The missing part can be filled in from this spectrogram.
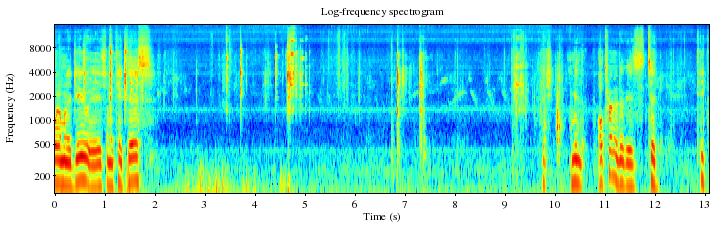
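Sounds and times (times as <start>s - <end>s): metal tools clinking: 0.0s - 2.5s, 3.3s - 5.2s
low handling rumble: 0.0s - 12.8s.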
